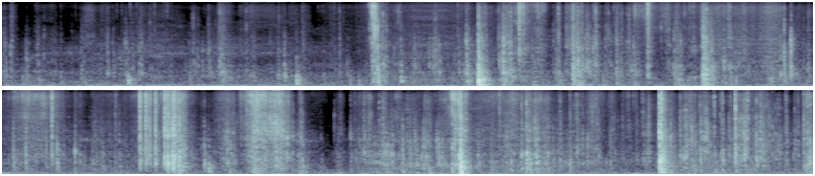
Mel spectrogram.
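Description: A cardboard trading-card collection box being opened by hand: irregular rustling, tearing and scraping of the paperboard and packaging, broken by scattered sharp snaps.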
